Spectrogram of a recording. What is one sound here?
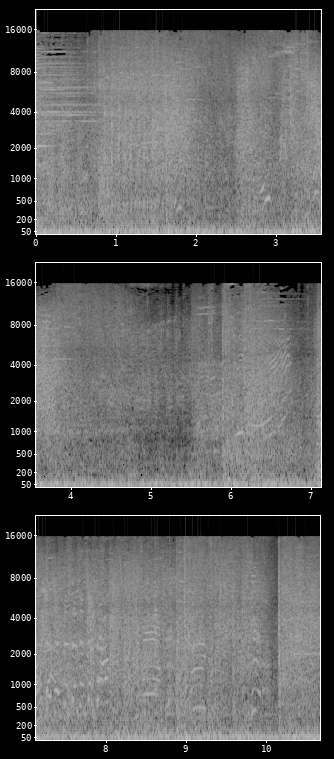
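Electric blasts crackle and burst.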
